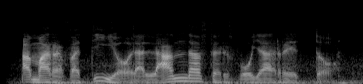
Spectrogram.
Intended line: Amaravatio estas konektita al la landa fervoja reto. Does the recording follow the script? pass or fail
fail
